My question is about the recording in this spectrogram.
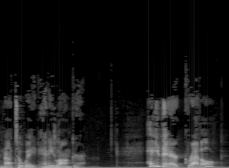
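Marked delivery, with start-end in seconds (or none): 2.2-3.3 high, slow witch call; a witch calling to the little girl. A narrator's reading. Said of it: "she called to the little girl".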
